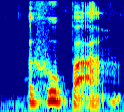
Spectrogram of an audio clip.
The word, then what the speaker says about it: chuppah: Our chuppah, which is the Jewish wedding canopy, chuppah, I guess it's pronounced, yeah, C-H-U-P-P-A, chuppah, was simple.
